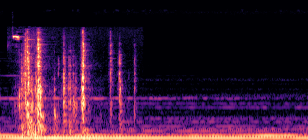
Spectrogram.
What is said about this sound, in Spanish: Sigues avanzando y te encuentras con una cuarta puerta. ¿Qué habrá ahora al otro lado? La puerta se abre.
